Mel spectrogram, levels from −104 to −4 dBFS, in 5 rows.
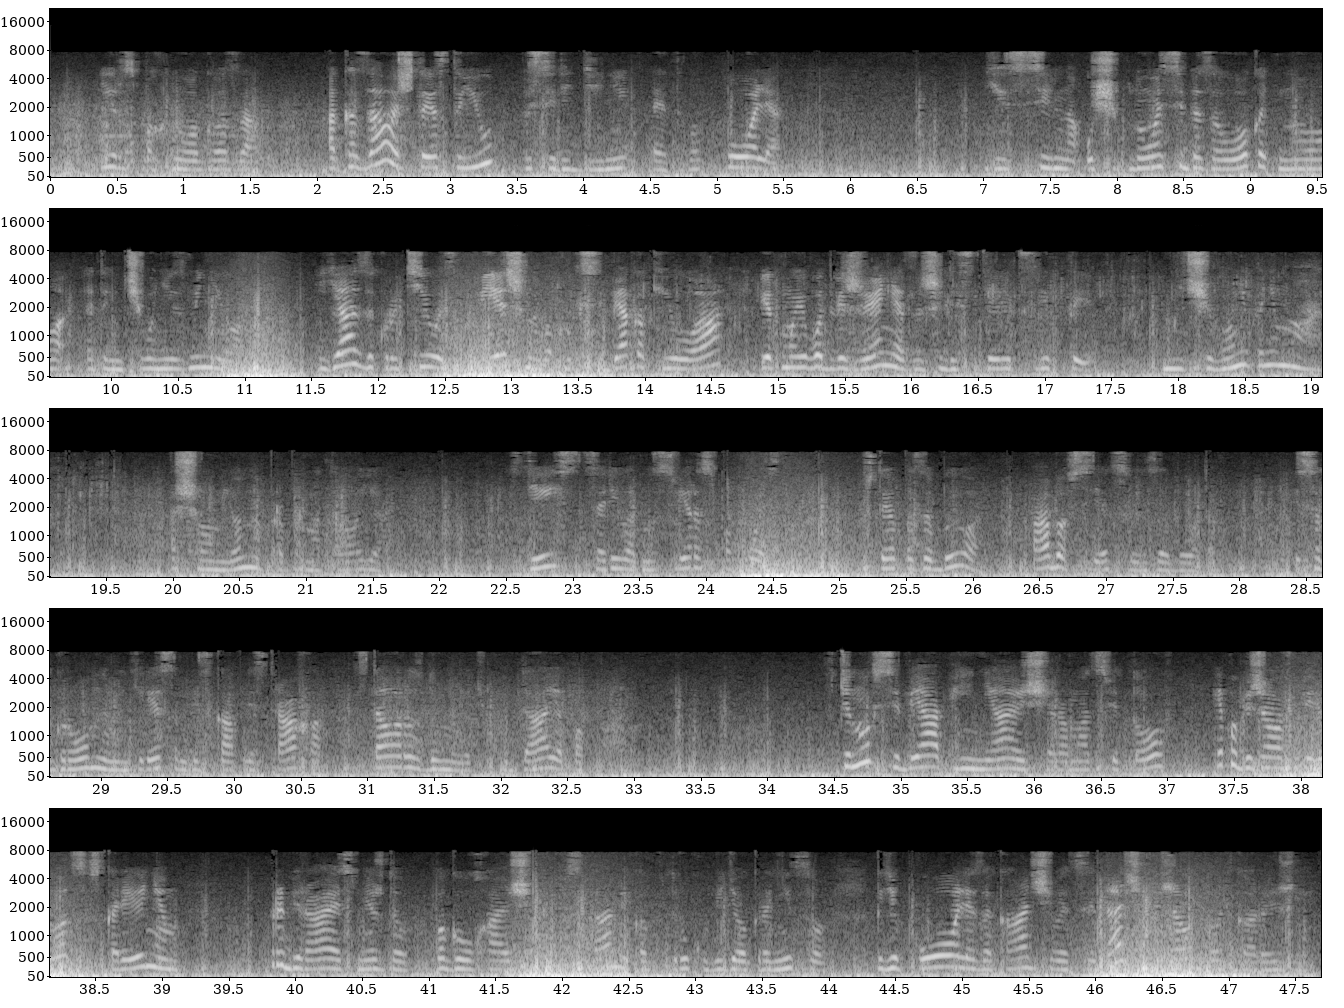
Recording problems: garbled, watery; badly; nothing above 7.5 kHz
wind noise on the microphone; heavy; 6 dB below the speech
rain or running water; noticeable; until 33 s; 15 dB below the speech

